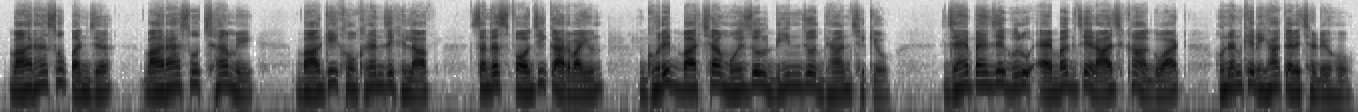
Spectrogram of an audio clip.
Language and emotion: Sindhi, neutral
